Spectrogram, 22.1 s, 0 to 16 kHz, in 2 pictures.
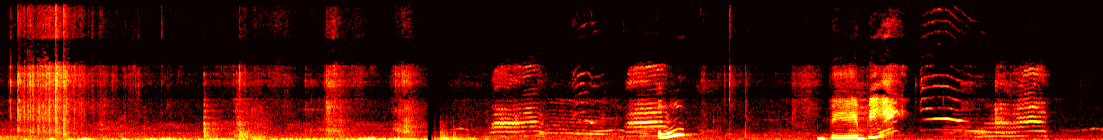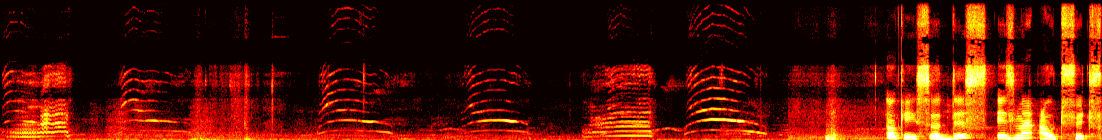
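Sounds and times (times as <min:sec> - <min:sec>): kittens meowing: 0:09.1 - 0:13.1, 0:14.2 - 0:18.8.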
